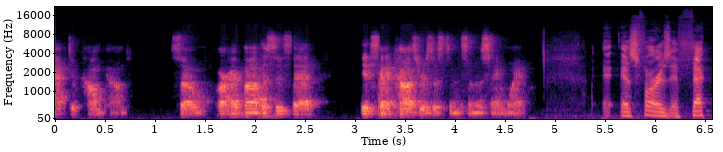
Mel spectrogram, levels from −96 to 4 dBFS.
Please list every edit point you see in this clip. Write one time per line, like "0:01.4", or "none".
0:02.3
0:03.2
